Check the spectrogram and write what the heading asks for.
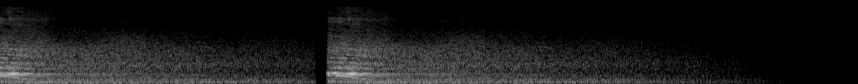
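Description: Outro sound effect played twice: a sudden hit with a slightly falling tone and a long tail that fades away. It is cut off abruptly and starts again about three seconds in.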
